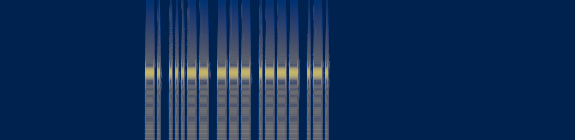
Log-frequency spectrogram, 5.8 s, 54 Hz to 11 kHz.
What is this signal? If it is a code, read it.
Morse code, heard as a keyed tone, about 40 wpm, 700 Hz. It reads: N3OJR
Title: USA Call Signs - 5 Characters - Repeated 2x - 40wpm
